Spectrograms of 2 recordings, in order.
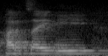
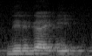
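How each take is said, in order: First: A quick, clipped ई; short i. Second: दीर्घ ई held long, two beats. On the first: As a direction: say हर्ष ई short, one beat. (ह्रस्व ई को छोटा बोलें) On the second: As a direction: stretch the ई out. (दीर्घ ई को लंबा खींचें) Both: Shown as a demonstration. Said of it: "ह्रस्व का मतलब होता है छोटा".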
